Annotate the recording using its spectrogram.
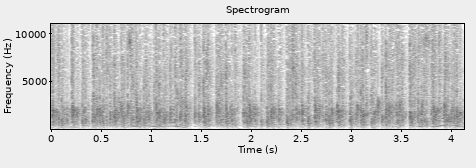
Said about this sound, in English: And joining us in studio, she hates it when we clap for her.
